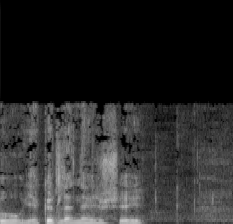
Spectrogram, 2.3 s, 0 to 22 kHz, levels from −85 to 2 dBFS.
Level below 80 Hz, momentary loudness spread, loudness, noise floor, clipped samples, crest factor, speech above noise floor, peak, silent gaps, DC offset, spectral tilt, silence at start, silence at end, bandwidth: -60 dBFS; 22 LU; -21 LUFS; -45 dBFS; under 0.1%; 22 dB; 24 dB; 0 dBFS; none; under 0.1%; -4 dB/octave; 0 s; 0 s; 12 kHz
